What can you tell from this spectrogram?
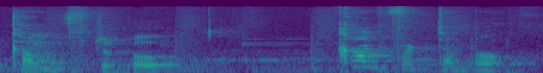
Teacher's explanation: You don't pronounce the second O.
